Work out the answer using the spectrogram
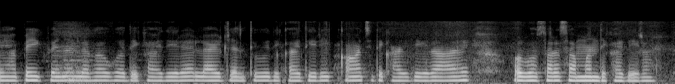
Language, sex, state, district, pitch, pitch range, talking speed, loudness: Hindi, female, Bihar, Araria, 180 Hz, 175-185 Hz, 265 wpm, -17 LUFS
